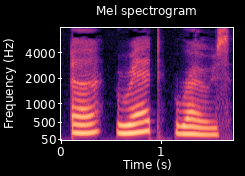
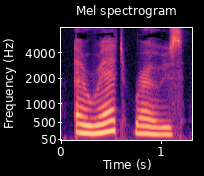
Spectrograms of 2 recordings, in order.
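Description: First: Slow, careful model reading. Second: Said in the usual way. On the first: Shown as a demonstration. Teacher repeating the phrase slowly for the class. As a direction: spell it out slowly for learners. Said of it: "就是红玫瑰". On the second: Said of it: "比如说".

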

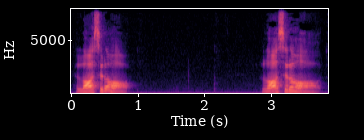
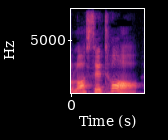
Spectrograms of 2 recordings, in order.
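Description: First: "lost it all" joined up with a softened t; loud teacher demo of linked "lost it all"; correct linked reading. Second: "lost it all" with a hard, puffed t before "all"; loud wrong demo of "lost it all", t unvoiced; wrong unsoftened t. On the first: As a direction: model "lost it all" smoothly, t lightly voiced. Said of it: "我们再读一遍". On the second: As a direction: show the awkward "lost it all" with a crisp t. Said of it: "最后注意那个t还有浊化， 我不要读". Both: Shown as a demonstration.

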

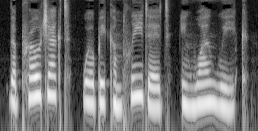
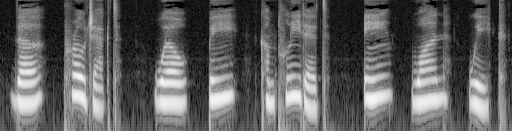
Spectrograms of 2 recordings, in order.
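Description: First: Said in the usual way. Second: Slow, word by word; slow reading. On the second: Shown as a demonstration. Teacher reads the sentence slowly for students. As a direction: spell it out slowly for the class. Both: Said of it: "好，慢慢来读。".

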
